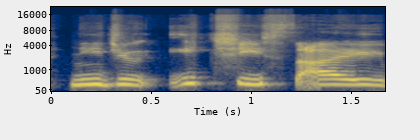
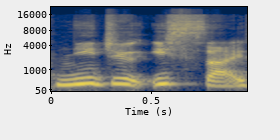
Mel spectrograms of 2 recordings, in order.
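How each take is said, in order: First: The 'one' is said in full as 'ichi'. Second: The 'one' is shortened, joining into 'issai'. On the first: The speaker calls it wrong. "Some people might say niju ichisai by accident" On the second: The speaker calls it right. "you say niju isai"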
